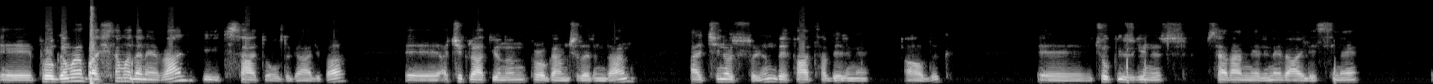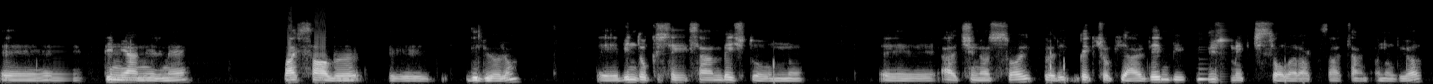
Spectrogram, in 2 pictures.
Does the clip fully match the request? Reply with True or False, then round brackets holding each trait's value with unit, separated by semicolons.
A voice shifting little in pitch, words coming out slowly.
True (2.3 semitones; 75 wpm)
